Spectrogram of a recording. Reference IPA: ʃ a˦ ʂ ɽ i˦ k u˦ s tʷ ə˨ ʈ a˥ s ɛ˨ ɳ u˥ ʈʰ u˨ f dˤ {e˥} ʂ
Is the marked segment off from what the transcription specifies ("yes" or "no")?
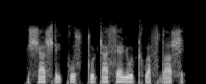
no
